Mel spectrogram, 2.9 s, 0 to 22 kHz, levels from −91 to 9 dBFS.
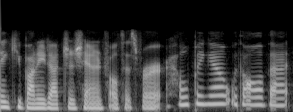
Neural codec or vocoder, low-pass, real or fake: none; 7.2 kHz; real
